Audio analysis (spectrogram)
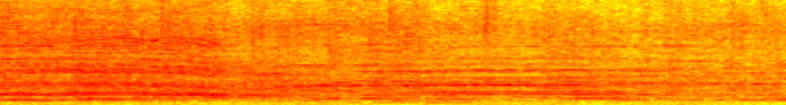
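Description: A dense, continuous roar of cheering and shouting from a crowd at a Muay Thai fight night in Cape Town, holding steady and loud for the whole stretch with no break.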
